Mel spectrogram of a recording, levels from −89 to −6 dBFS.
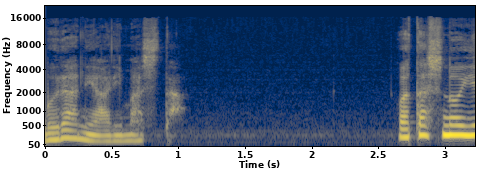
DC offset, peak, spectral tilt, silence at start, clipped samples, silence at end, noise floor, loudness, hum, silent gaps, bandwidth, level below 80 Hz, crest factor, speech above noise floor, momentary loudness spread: under 0.1%; -2 dBFS; -5.5 dB/octave; 0 s; under 0.1%; 0 s; -60 dBFS; -20 LUFS; none; none; 16.5 kHz; -68 dBFS; 18 dB; 43 dB; 18 LU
